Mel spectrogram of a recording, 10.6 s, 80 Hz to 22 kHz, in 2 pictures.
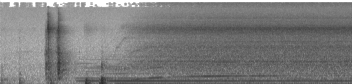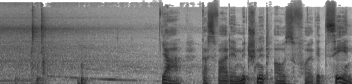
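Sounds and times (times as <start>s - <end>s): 
vacuum cleaner motor hum and whine: 1.1s - 9.4s
vacuum cleaner switch click: 5.1s - 8.1s
speech: 7.7s - 10.5s.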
